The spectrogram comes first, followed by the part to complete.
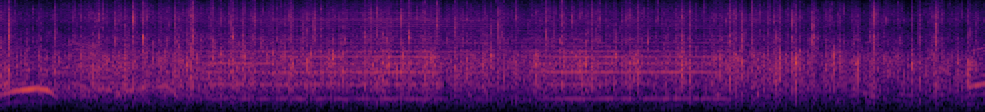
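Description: Crowd applauding, a steady even clapping throughout, with a faint held tone sounding for a few seconds in the middle.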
